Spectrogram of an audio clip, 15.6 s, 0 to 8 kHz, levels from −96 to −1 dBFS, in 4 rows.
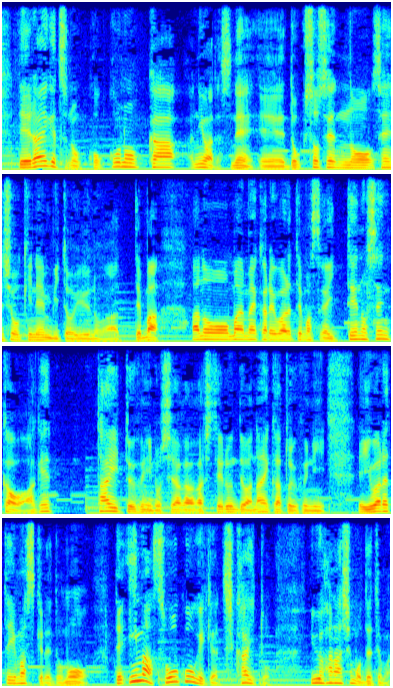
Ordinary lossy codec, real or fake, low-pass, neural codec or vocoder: none; real; none; none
